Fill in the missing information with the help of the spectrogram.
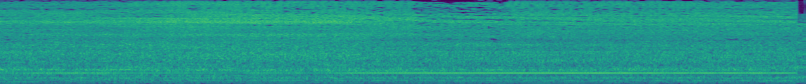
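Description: Commercial wide-area walk-behind carpet vacuum running, its motor giving a steady hum with one held tone over a rush of air.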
